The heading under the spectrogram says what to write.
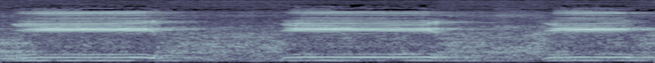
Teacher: When your lips move now make एन ई sound. You feel your lips come back to be flat against your teeth.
